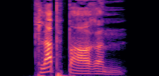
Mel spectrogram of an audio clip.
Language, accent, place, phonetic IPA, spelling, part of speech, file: German, Germany, Berlin, [ˈklapbaːʁəm], klappbarem, adjective, De-klappbarem.ogg
- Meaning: strong dative masculine/neuter singular of klappbar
